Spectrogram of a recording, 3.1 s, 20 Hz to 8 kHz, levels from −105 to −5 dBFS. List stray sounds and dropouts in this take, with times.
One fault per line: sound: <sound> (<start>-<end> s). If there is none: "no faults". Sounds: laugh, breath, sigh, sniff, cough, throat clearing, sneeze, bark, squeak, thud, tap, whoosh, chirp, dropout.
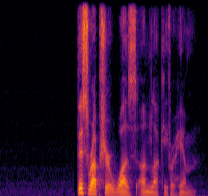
no faults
